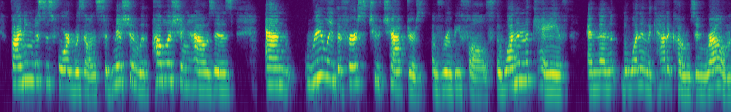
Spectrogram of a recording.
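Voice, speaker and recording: Spoken in an American accent, an ordinary speaking voice carries lively intonation at a moderate pace. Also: woman. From US Midwest, Detroit. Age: 60s. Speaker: author and former actress. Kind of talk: interview.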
